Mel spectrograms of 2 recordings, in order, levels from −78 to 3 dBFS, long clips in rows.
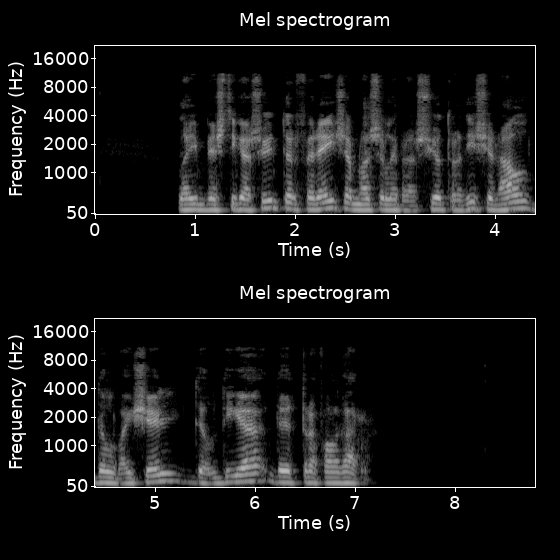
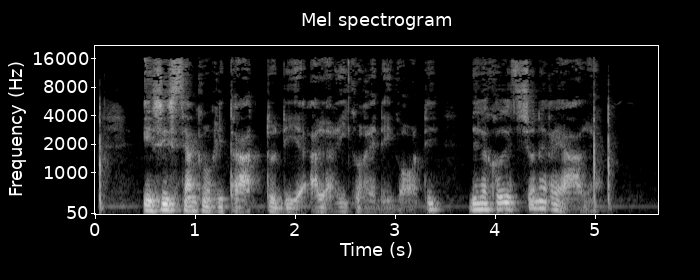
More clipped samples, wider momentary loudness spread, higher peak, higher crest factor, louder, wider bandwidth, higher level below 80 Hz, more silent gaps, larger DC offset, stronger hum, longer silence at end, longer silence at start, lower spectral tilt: neither; second, 7 LU vs 16 LU; second, -10 dBFS vs -2 dBFS; about the same, 20 dB vs 18 dB; second, -28 LUFS vs -21 LUFS; second, 11.5 kHz vs 17 kHz; second, -72 dBFS vs -54 dBFS; neither; neither; neither; first, 1.7 s vs 0.45 s; first, 0.85 s vs 0.05 s; about the same, -4.5 dB/octave vs -4.5 dB/octave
